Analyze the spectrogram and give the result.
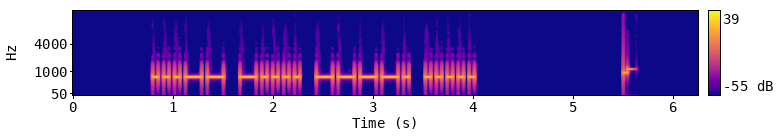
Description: Morse code, heard as a keyed tone, about 22 wpm, 700 Hz. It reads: 3695
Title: Numbers - 4-Digit 22wpm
